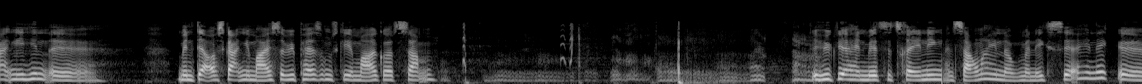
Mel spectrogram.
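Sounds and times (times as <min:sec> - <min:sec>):
speech: 0:00.0 - 0:05.1, 0:08.1 - 0:11.4
dog growling: 0:04.4 - 0:08.4.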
